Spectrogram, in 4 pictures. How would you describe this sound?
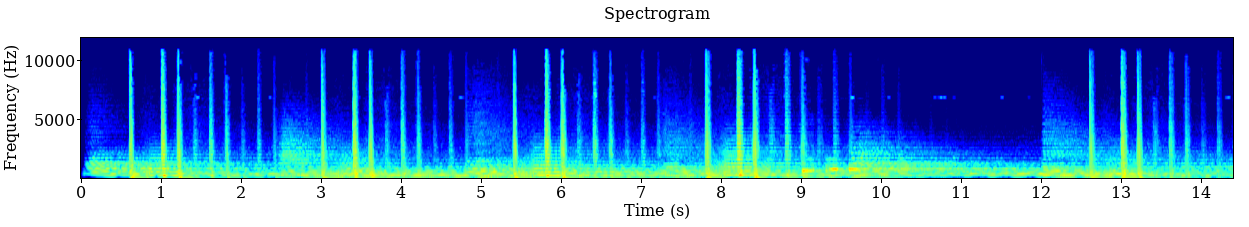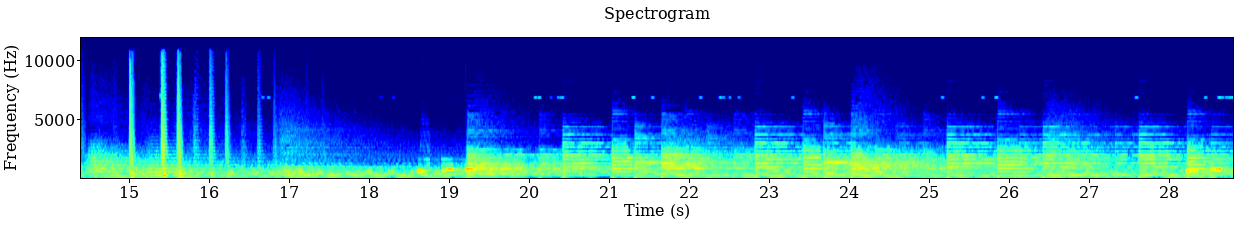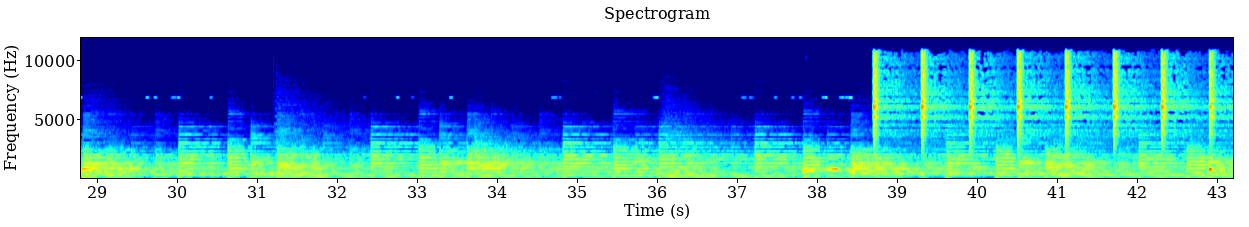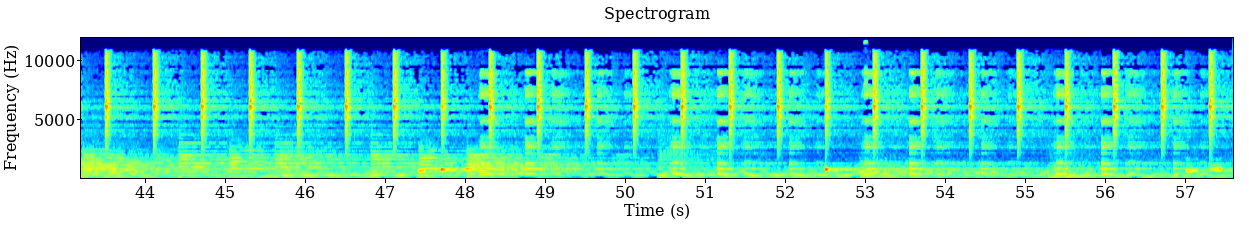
Electronic loop guitar.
